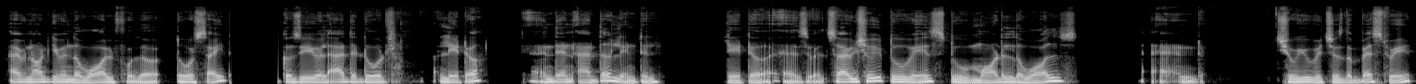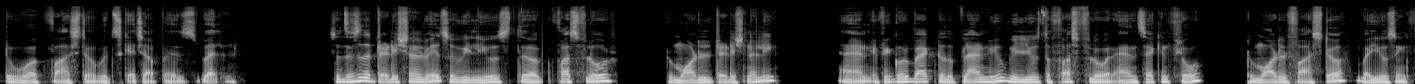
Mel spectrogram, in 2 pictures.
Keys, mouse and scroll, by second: 0.2 scroll up 2, 2.5 middle click, 6.6 scroll down 4, 7.7 middle click, 8.8 scroll down 7, 9.4 middle click, 10.9-11.5 scroll down 5, 11.7-16.6 scroll down 5, 16.7 scroll down 7, 17.3-18.3 scroll up 18, 18.4 middle click, 18.9-21.6 scroll down 5, 21.6-23.3 scroll down 4, 26.2-26.8 scroll up 6, 26.8 scroll down 4.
